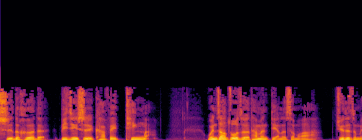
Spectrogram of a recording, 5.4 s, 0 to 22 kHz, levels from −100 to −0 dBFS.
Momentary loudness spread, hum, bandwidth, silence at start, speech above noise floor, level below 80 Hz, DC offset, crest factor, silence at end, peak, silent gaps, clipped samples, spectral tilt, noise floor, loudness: 12 LU; none; 8.8 kHz; 0 s; 37 dB; -44 dBFS; under 0.1%; 20 dB; 0 s; -2 dBFS; none; under 0.1%; -6 dB/octave; -57 dBFS; -22 LUFS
